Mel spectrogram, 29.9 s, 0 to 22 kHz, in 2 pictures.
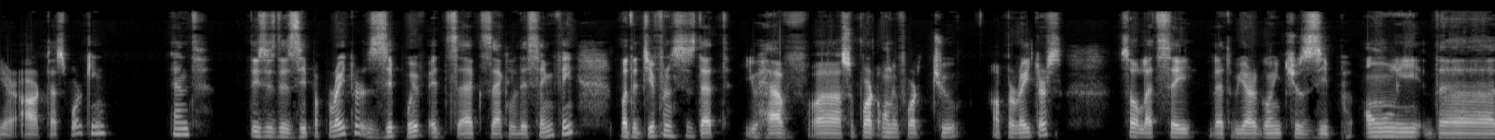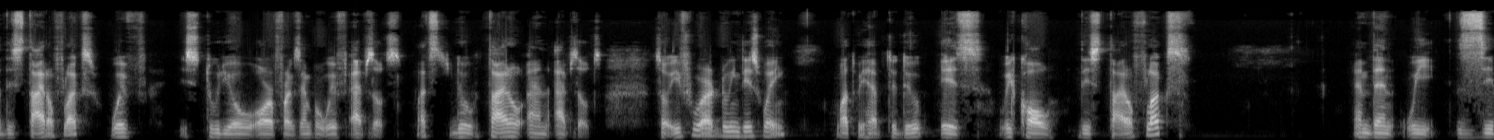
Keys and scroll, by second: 3.9 super+c, 5.6 super+v, 25.9 super+c.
